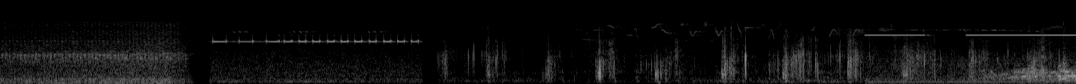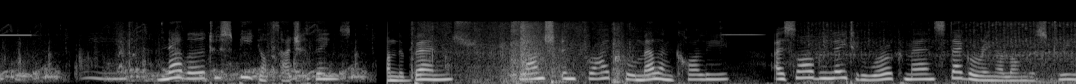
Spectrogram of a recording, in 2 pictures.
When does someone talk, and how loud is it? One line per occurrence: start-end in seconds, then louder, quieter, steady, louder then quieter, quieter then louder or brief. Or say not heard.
11.6-21.4 steady.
